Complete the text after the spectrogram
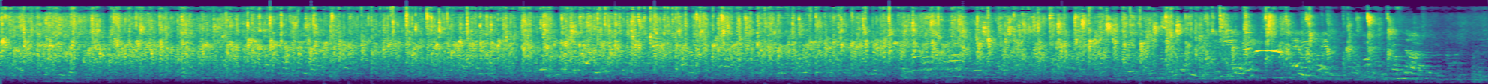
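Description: A crowd applauds loudly in a room.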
